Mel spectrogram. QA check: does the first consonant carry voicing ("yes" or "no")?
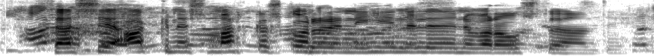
no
